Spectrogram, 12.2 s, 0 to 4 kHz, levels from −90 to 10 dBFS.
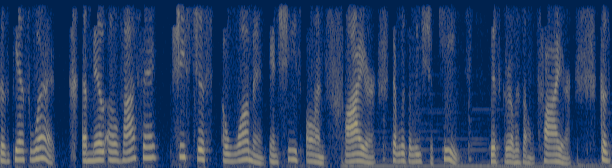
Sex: female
